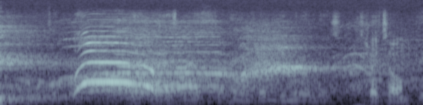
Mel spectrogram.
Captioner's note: audience cheering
